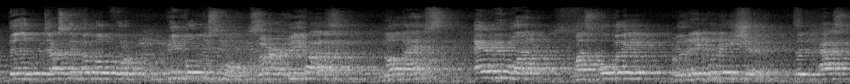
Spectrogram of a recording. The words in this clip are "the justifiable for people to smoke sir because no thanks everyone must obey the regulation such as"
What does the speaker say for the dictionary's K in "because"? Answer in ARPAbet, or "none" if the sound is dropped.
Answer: none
